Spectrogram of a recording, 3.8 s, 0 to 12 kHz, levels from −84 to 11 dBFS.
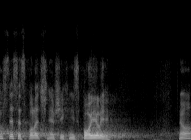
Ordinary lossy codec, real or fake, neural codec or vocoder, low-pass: Opus, 16 kbps; real; none; 7.2 kHz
